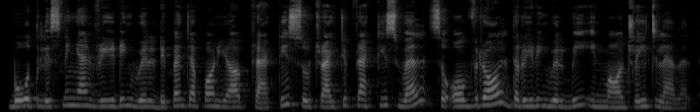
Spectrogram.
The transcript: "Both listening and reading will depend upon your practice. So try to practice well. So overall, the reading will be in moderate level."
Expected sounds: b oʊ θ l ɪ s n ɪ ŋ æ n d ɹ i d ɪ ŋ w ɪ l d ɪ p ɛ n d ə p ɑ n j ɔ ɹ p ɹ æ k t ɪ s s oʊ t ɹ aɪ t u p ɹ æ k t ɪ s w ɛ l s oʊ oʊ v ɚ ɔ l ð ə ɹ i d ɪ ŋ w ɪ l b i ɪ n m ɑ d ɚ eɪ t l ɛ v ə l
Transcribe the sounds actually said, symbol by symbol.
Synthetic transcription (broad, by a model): b oʊ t l ɪ s n ɪ ŋ æ n d ɹ i d ɪ ŋ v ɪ l d ɪ p ɛ n d ə p ɑ n j ɔ ɹ p ɹ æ k t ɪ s s oʊ t ɹ aɪ t u p ɹ æ k t ɪ s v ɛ l s oʊ oʊ v ɚ ɔ l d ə ɹ i d ɪ ŋ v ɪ l b i ɪ n m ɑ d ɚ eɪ t l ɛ v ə l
